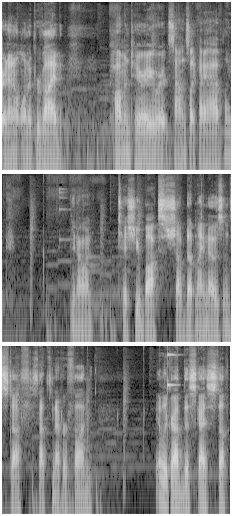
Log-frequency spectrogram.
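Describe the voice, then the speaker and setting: Young man, stuffy and congested, deep low voice, relaxed rambling game commentary with plenty of ums, background music. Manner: casual, filler-heavy, chatty. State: stuffy nose from a cold. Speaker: gaming commentator. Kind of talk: recorded gameplay voiceover commentary.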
